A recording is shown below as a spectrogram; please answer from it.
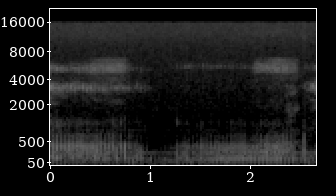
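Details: Low, rapid machine-like purring from a contented male Siamese cat, loud at first, softening in the middle, then swelling again, with a short click at the very end.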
